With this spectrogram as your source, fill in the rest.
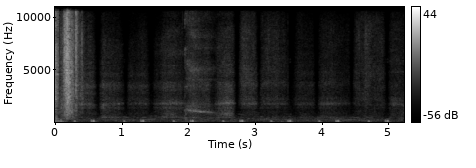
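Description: In the video game A Blind Legend, a heartbeat thumps in a steady, fairly fast double-beat rhythm, close and prominent, with breathy gasps and faint game sounds behind it and no speech.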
